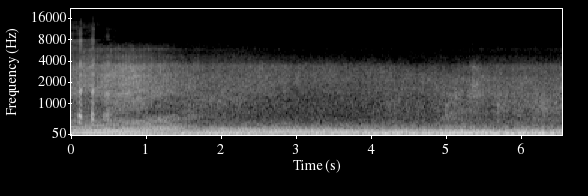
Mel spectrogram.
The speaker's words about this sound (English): Yes, I liked sounds as much as music. And one of the sounds I loved as a kid was the sound of a squadron of B-36 bombers.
